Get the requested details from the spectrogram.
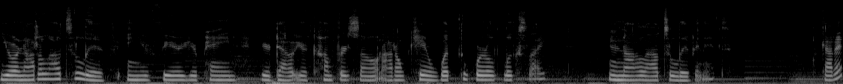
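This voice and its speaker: Over music in the background, a woman of medium pitch talks at a fairly quick pace with fairly even intonation. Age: 20s. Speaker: artist and spiritual content creator. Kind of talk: casual talk to camera. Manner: emphatic, motivational.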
